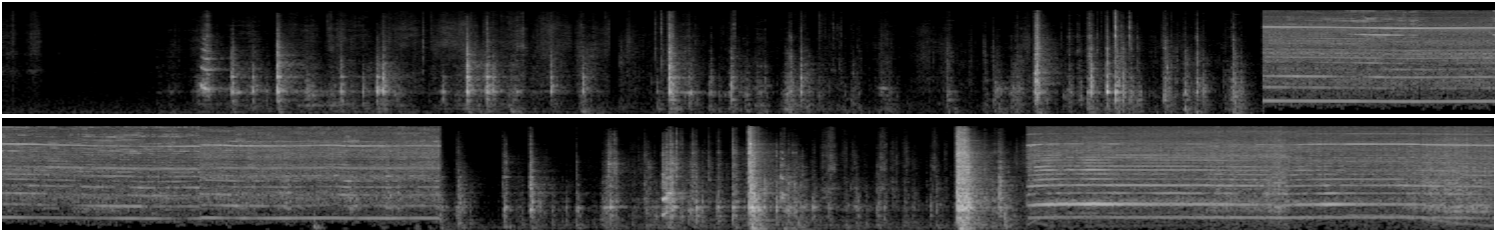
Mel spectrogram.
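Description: Irregular clicks and scrapes of hand work on the toy's sheet metal. Then a Dremel rotary tool with a sanding drum runs with a steady high whine for about seven seconds, sanding rust and paint off a pressed-steel spoked wheel. After more clicking it runs again for about five seconds and winds down at the very end.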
